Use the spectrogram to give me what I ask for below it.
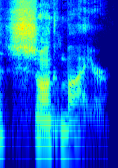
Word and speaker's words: Svankmajer: How do you pronounce that last name? – Jan Svankmajer. – Jan Svankmajer. – Svankmajer. Svankmajer.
